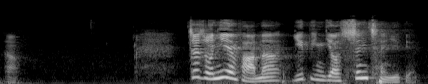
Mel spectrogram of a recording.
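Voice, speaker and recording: A man giving an instructional Dharma talk on chanting, explaining it in a measured way with frequent drawn-out "ah" fillers. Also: sits high, wildly swooping pitch, sharp tone, husky. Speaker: Buddhist chanting teacher.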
